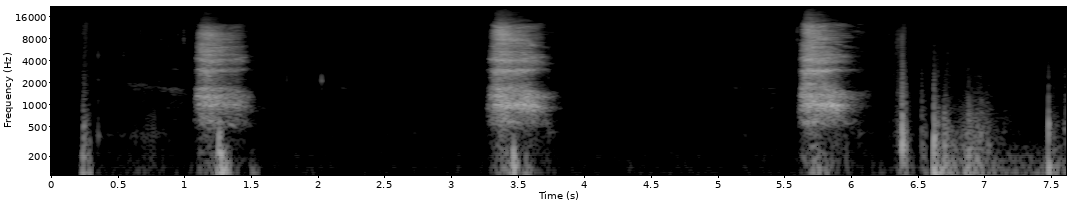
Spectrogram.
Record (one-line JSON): {"exhalation_length": "7.6 s", "exhalation_amplitude": 1207, "exhalation_signal_mean_std_ratio": 0.37, "survey_phase": "alpha (2021-03-01 to 2021-08-12)", "age": "45-64", "gender": "Female", "wearing_mask": "No", "symptom_none": true, "smoker_status": "Ex-smoker", "respiratory_condition_asthma": false, "respiratory_condition_other": false, "recruitment_source": "REACT", "submission_delay": "6 days", "covid_test_result": "Negative", "covid_test_method": "RT-qPCR"}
